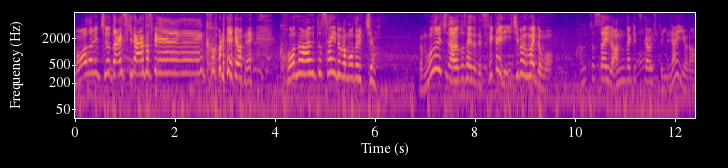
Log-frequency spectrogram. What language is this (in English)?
Japanese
